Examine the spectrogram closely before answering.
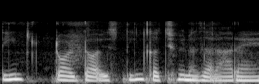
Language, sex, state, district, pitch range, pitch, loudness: Hindi, female, Uttar Pradesh, Jyotiba Phule Nagar, 180-220 Hz, 195 Hz, -13 LUFS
